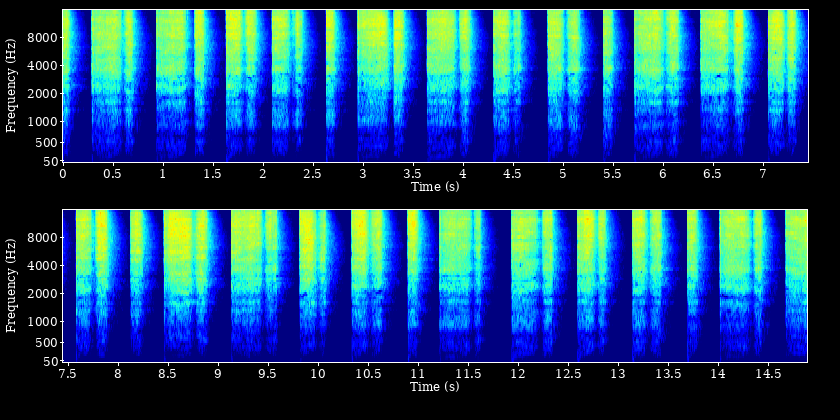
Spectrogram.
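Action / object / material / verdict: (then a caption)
scrape / metal shaker tube with ridged surface / metal / none. A fan-shaped wire brush scraper is raked across the ridges of a long, hollow, dark metal shaker tube with a perforated, ridged surface, held upright in one hand. It makes a rapid series of short, bright, hissing rasps, each stroke separated by a brief silence, in an uneven rhythm. The sound has almost no low end and stops cleanly after each scrape.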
